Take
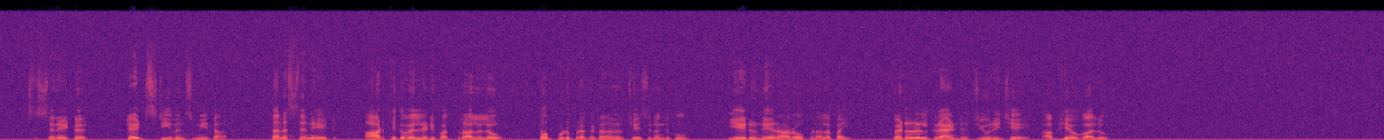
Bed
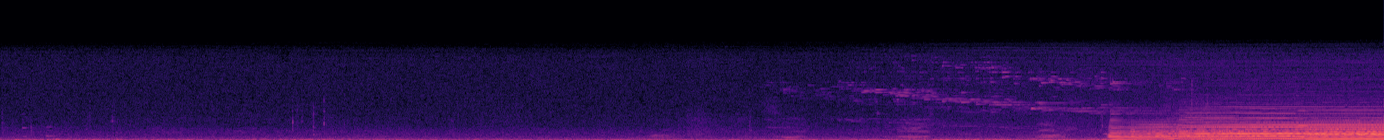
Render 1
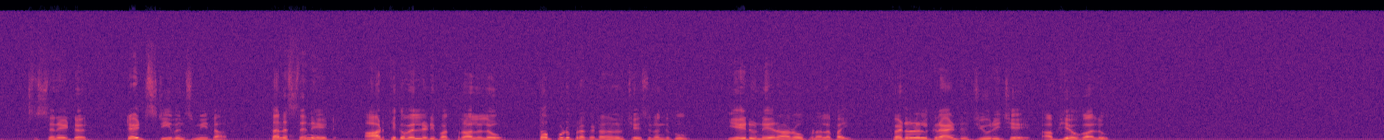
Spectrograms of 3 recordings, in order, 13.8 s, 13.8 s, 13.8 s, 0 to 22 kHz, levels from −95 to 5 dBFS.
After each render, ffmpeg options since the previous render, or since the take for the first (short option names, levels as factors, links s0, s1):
-af "bandreject=f=50:t=h:w=6,bandreject=f=100:t=h:w=6,bandreject=f=150:t=h:w=6"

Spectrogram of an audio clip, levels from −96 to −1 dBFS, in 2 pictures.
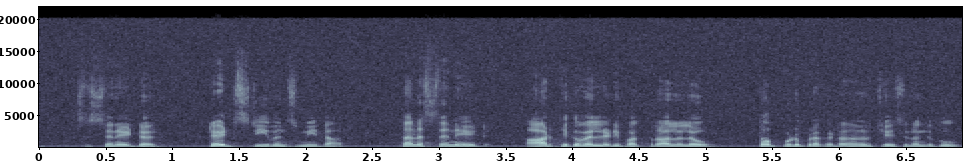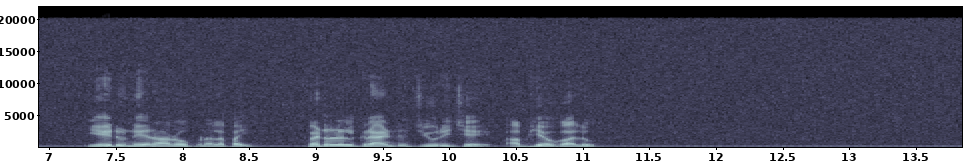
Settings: -af "afftdn=nr=7:nf=-47"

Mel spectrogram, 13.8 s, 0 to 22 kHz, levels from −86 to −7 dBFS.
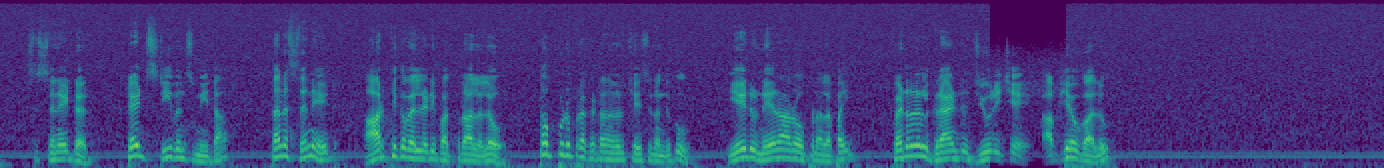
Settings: -filter_complex "[0:a]asettb=1/sr,asplit=3[s0][s1][s2];[s0]atrim=end=9.904[s3];[s1]atrim=start=9.9:end=10.66,asetpts=PTS-STARTPTS,afade=t=in:d=0.004:c=qsin,afade=t=out:st=0.756:d=0.004:c=qsin,highpass=320,equalizer=f=400:t=q:w=4:g=-6,equalizer=f=1600:t=q:w=4:g=-3,equalizer=f=2900:t=q:w=4:g=6,lowpass=f=6300:w=0.5412,lowpass=f=6300:w=1.3066[s4];[s2]atrim=start=10.656[s5];[s3][s4]acrossfade=d=0.004:c1=hsin:c2=qsin[s6];[s6][s5]acrossfade=d=0.004:c1=qsin:c2=hsin"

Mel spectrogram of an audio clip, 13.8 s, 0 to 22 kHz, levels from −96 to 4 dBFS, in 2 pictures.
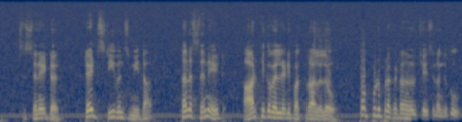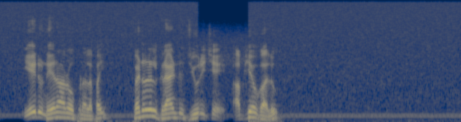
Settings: -filter_complex "[0:a]asettb=1/sr,asplit=3[s0][s1][s2];[s0]atrim=end=4.714[s3];[s1]atrim=start=4.71:end=5.64,asetpts=PTS-STARTPTS,afade=t=in:d=0.004:c=qsin,afade=t=out:st=0.926:d=0.004:c=qsin,asoftclip=type=hard:threshold=0.0473[s4];[s2]atrim=start=5.636[s5];[s3][s4]acrossfade=d=0.004:c1=hsin:c2=qsin[s6];[s6][s5]acrossfade=d=0.004:c1=qsin:c2=hsin,asettb=1/sr,asplit=3[s7][s8][s9];[s7]atrim=end=6.164[s10];[s8]atrim=start=6.16:end=7.63,asetpts=PTS-STARTPTS,afade=t=in:d=0.004:c=qsin,afade=t=out:st=1.466:d=0.004:c=qsin,highpass=f=230:w=0.5412,highpass=f=230:w=1.3066[s11];[s9]atrim=start=7.626[s12];[s10][s11]acrossfade=d=0.004:c1=hsin:c2=qsin[s13];[s13][s12]acrossfade=d=0.004:c1=qsin:c2=hsin"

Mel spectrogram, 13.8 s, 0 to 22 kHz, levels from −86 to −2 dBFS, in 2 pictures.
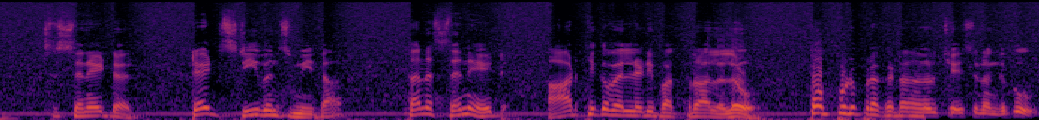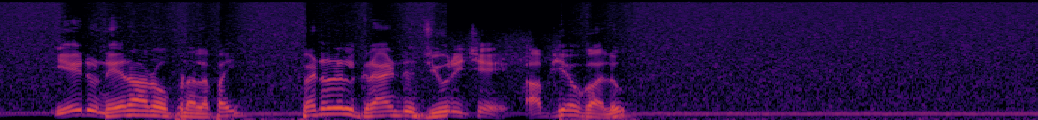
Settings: -af "acompressor=threshold=0.0282:ratio=6,alimiter=level_in=1.5:limit=0.0631:level=0:latency=1:release=262,volume=0.668"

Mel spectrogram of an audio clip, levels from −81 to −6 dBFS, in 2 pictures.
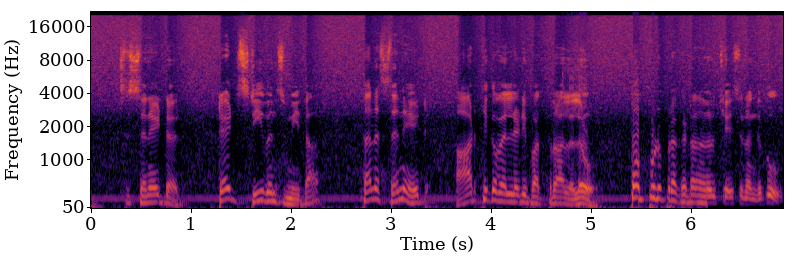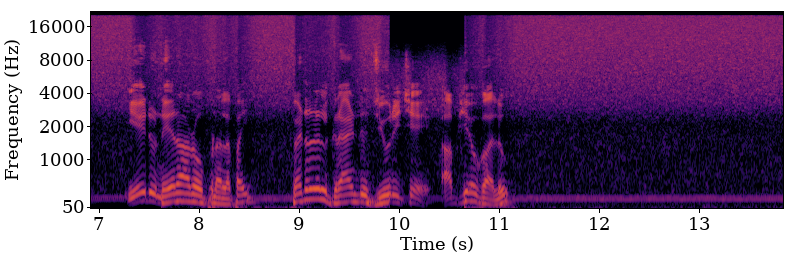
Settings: -af "aexciter=amount=4.7:drive=8:freq=3100"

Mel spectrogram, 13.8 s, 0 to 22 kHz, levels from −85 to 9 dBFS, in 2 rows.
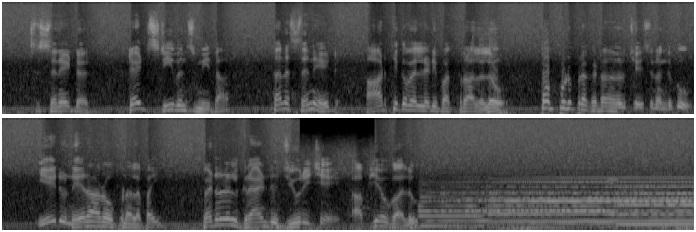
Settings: -filter_complex "[1:a]volume=0.398[s0];[0:a][s0]amix=inputs=2:normalize=0"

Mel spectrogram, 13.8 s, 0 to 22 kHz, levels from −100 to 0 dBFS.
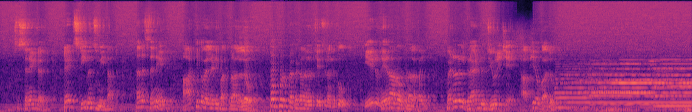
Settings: -af "aecho=1:1:40|96|174.4|284.2|437.8:0.631|0.398|0.251|0.158|0.1"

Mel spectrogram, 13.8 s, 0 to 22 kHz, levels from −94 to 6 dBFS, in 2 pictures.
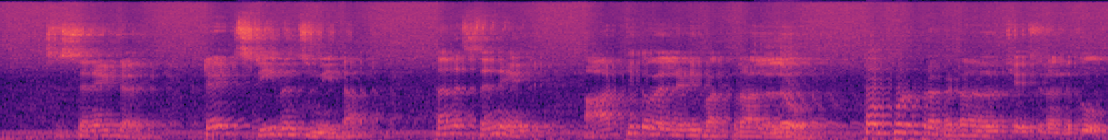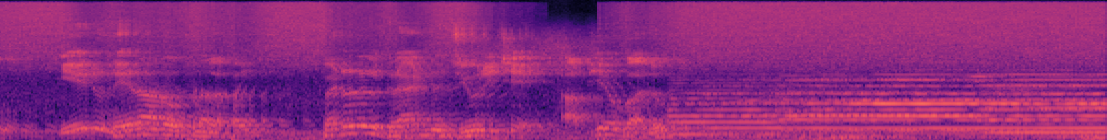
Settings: -af "volume=1.78"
